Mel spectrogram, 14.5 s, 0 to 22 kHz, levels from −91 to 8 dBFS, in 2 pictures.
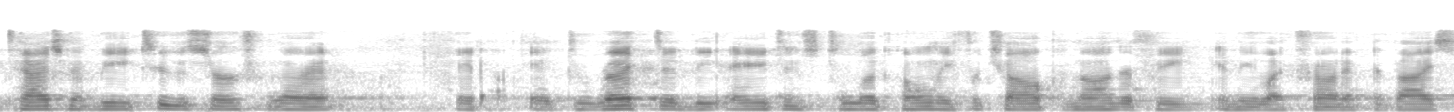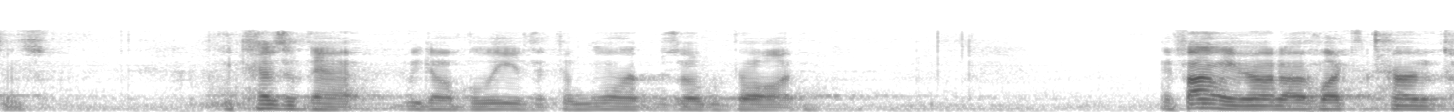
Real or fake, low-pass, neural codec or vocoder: fake; 7.2 kHz; codec, 44.1 kHz, 3.4 kbps, Pupu-Codec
